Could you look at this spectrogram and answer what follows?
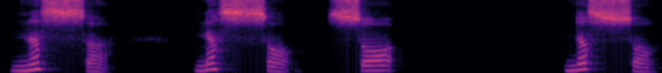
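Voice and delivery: nassa with swad said twice; doubled letter. Shown as a demonstration. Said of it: "one swad we are reading with the noon".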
